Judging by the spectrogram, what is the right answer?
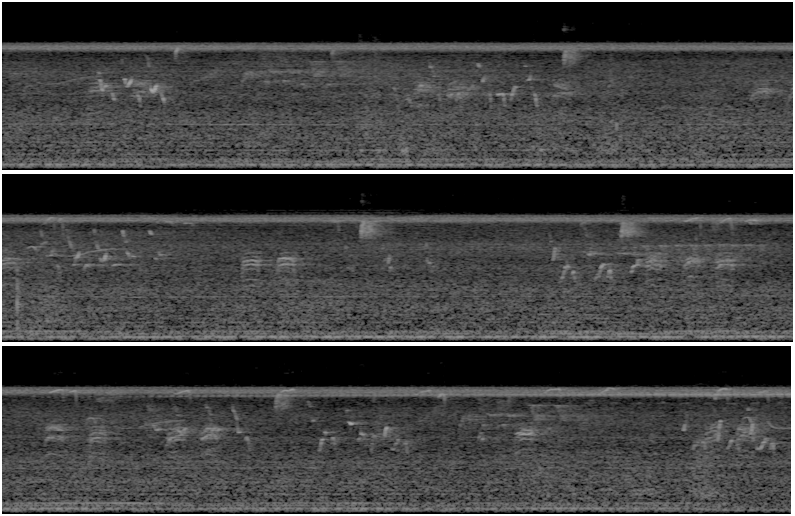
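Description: Faint, scattered short chirps of small birds over a steady low hum and a thin, steady high-pitched tone.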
